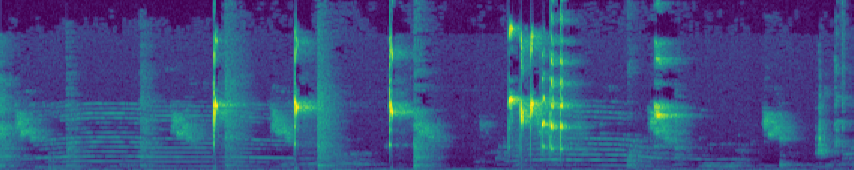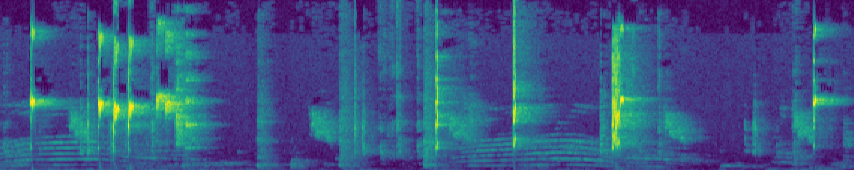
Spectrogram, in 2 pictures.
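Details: Lovebird singing busily at Leuwimunding: a long, varied stream of thin arched whistles, squeaks and clicking chirps, with scattered loud piercing notes and short rapid trills, over a faint low background hum.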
